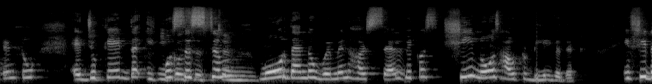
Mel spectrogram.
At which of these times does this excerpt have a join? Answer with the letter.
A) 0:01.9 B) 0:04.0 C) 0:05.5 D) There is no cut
B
